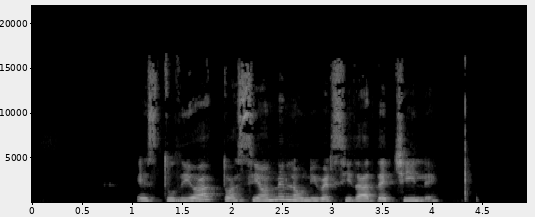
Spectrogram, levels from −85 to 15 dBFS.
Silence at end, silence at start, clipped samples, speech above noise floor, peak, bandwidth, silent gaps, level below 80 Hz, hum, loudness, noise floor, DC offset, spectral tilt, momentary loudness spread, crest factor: 0.6 s; 1.05 s; under 0.1%; 55 dB; -12 dBFS; 16.5 kHz; none; -80 dBFS; none; -29 LUFS; -84 dBFS; under 0.1%; -3 dB/octave; 15 LU; 20 dB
